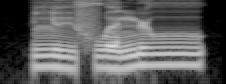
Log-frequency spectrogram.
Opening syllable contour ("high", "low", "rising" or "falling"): low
